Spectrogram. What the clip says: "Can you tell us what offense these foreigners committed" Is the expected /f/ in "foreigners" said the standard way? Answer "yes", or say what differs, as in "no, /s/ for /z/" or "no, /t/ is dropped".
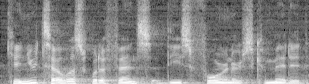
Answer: yes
